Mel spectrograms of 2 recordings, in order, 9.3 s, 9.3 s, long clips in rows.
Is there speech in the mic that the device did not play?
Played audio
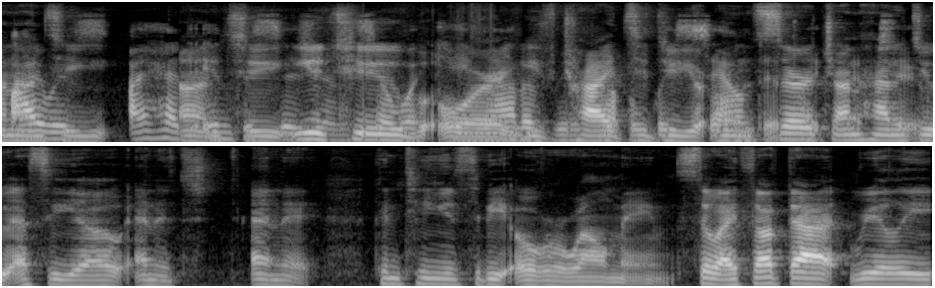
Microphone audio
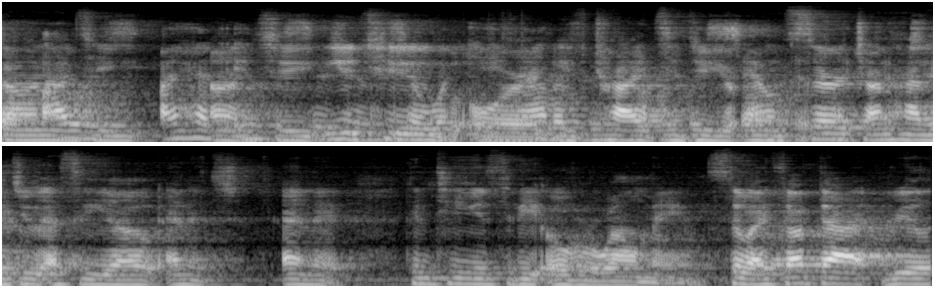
No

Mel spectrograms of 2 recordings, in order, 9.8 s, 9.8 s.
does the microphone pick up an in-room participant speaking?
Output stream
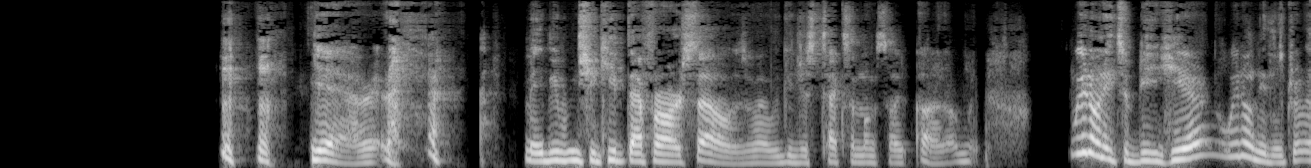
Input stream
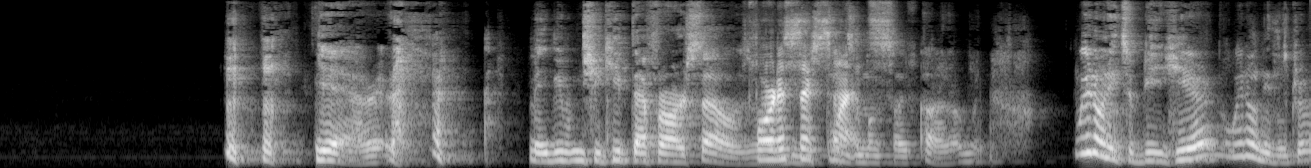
Yes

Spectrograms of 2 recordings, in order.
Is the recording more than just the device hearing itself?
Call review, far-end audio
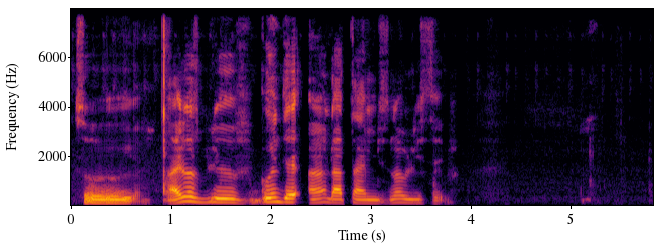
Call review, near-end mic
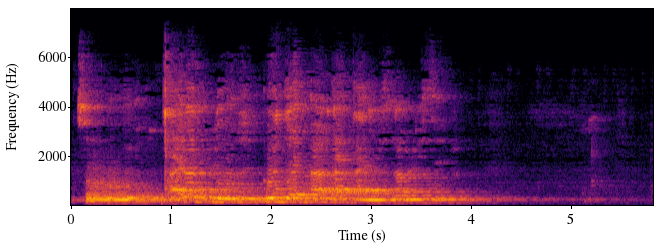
No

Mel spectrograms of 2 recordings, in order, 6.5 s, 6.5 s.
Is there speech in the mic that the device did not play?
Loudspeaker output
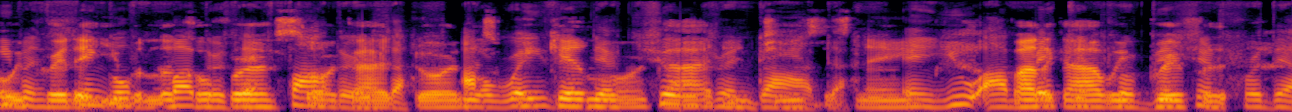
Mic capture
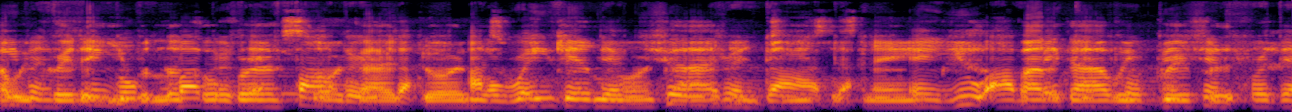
No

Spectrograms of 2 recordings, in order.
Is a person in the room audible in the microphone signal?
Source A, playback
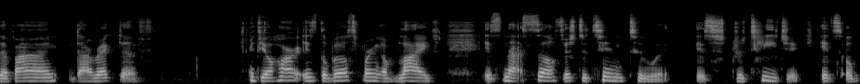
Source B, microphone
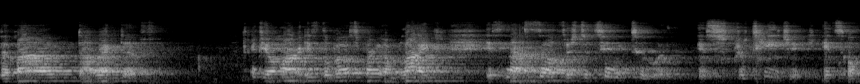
No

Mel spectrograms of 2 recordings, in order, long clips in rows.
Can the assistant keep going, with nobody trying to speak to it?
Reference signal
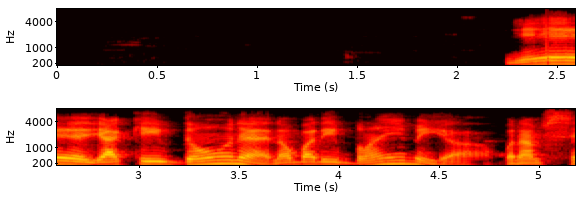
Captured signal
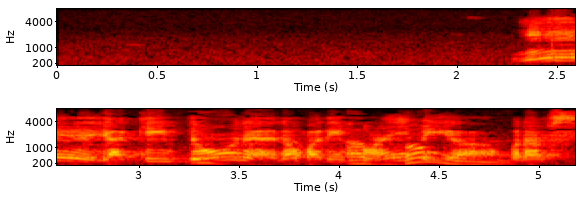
No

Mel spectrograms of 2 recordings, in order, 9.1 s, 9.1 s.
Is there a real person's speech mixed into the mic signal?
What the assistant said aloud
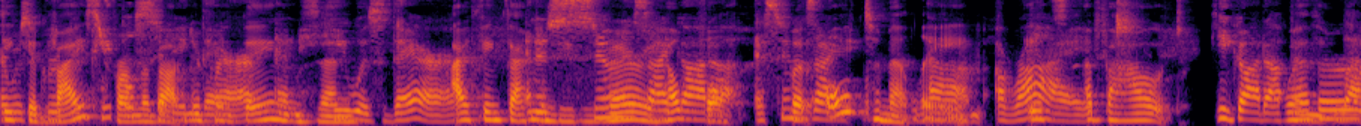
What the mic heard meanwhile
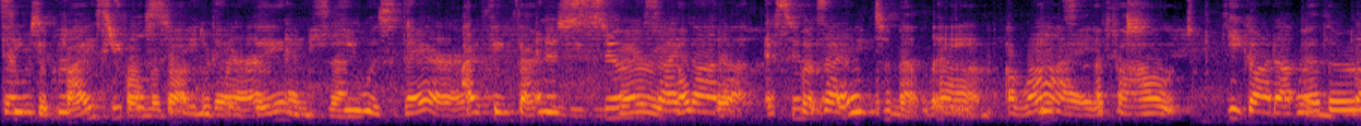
No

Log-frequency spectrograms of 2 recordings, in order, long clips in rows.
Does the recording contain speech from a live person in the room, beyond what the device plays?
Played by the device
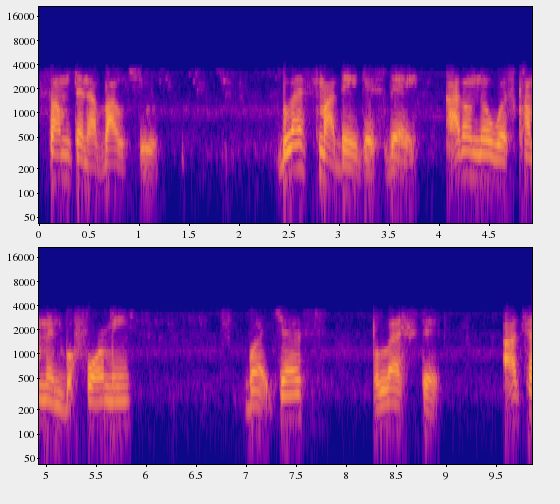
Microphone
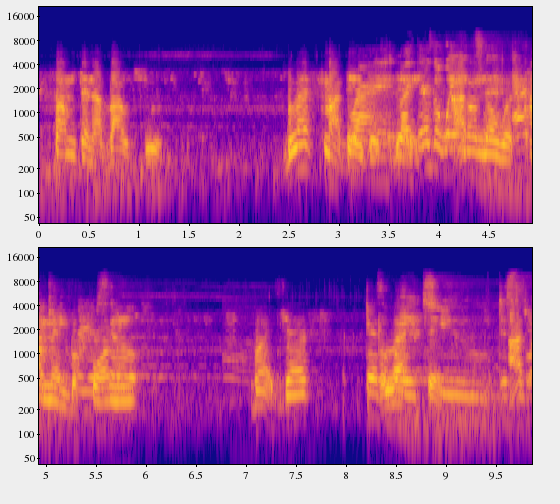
Yes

